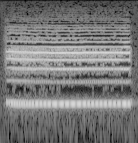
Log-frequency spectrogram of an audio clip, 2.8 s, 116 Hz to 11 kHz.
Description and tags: Double clarinet playing B on both horns. Recorded as 22khz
